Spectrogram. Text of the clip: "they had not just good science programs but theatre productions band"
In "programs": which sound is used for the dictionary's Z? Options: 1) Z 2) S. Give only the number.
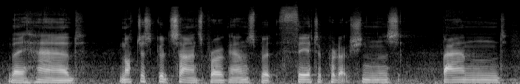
1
